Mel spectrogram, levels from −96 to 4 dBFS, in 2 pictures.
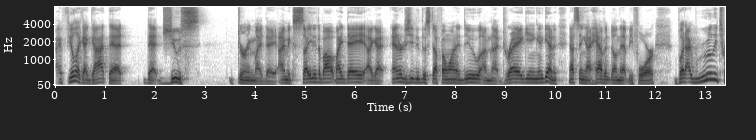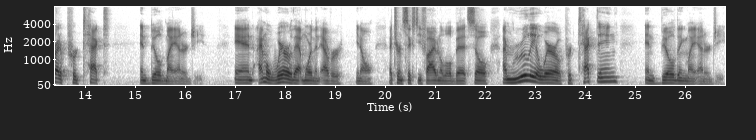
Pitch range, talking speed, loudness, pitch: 100-135 Hz, 170 wpm, -21 LUFS, 115 Hz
